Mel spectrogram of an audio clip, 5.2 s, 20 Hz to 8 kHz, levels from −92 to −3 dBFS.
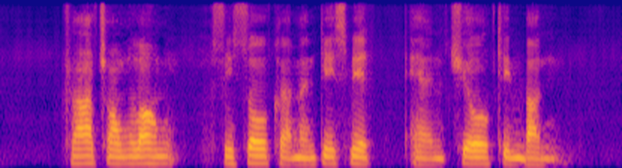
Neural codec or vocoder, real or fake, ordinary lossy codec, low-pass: codec, 16 kHz, 1 kbps, FreqCodec, larger model; fake; none; 7.2 kHz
